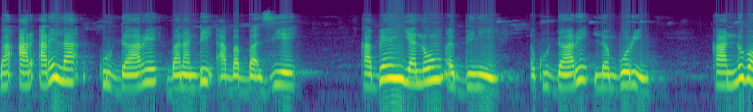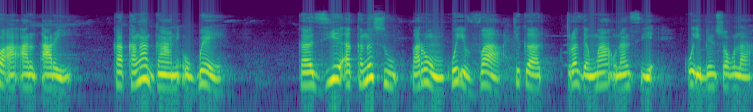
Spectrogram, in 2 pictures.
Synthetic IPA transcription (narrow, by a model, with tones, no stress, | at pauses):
ba˨a˨ɾɪ˦la˦ku˨ɾdaː˨ɾɪ˦ba˨na˨ndɪ˦a̰˨ba˨ba˨zi˦e˦ | ka˨bɪ˦njɛ˨lʊ˦ŋa̰˨bi˨ŋɪ˨ | a˨ku˨ɾdaː˨ɾɪ˦la˨mbo˦ɾi˦˨ŋ | ka˨nʊ˦bɔ˨a̰˨ʔa˨ɾɪ˨ | ka˨ka˨ŋa˦ɡaː˨nɪ˨ʔʊ˨ɡ͡bɛː˦˨ | ka˨zi˦e˦ʔa˨ka˨ŋa˦su˨k͡pa˨ɾʊ˦˨ŋkʊ˦ɪ˨vaː˦˨t͡ʃɛ˦ka˨ | tʊ˨ɾa˦zɛ˨ŋ͡maː˦ʔʊ̰˨nã˦nsɪ˨ɛ˨ | kʊː˦ɪ˨bɪ˦nsɔ˦ɣʊ˦laː˦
